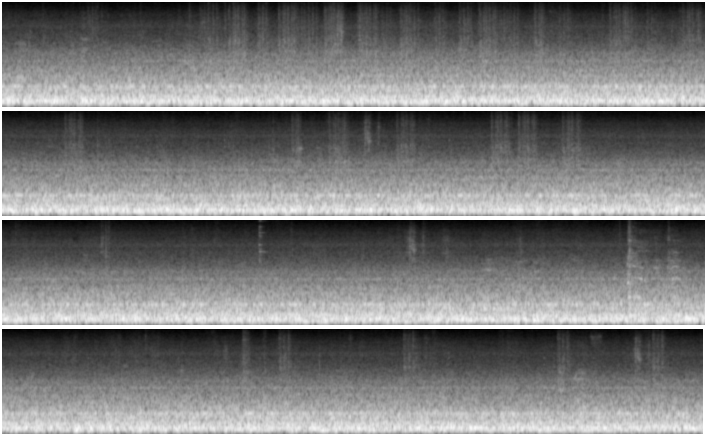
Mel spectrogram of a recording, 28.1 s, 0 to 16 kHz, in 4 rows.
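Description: Steady cabin noise inside an Airbus KC-30A tanker in cruise: an even rush of airflow and engine noise with a faint steady hum under it.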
